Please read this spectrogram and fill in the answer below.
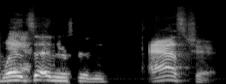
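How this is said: The word ass is strongly emphasized.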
